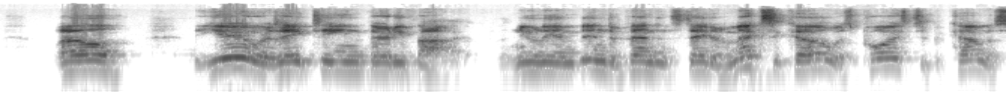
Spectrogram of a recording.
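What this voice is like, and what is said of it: Usual voice. Nothing is said of it.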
